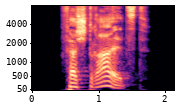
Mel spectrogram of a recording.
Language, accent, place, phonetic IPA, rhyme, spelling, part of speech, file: German, Germany, Berlin, [fɛɐ̯ˈʃtʁaːlst], -aːlst, verstrahlst, verb, De-verstrahlst.ogg
- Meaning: second-person singular present of verstrahlen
